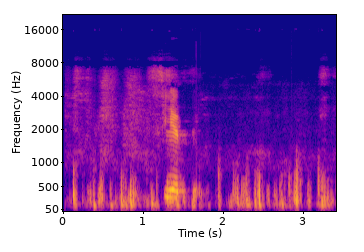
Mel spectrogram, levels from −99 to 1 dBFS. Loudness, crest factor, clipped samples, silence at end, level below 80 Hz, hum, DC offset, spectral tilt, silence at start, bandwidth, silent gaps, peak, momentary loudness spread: -26 LUFS; 24 dB; under 0.1%; 0.05 s; -62 dBFS; none; under 0.1%; -6.5 dB/octave; 0.15 s; 7.8 kHz; none; -2 dBFS; 17 LU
